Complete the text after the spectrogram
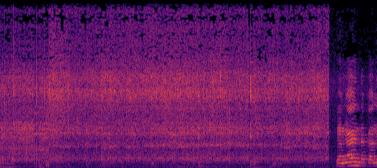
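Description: A metal spoon scrapes and stirs against the side of a pot.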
